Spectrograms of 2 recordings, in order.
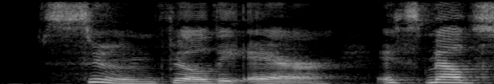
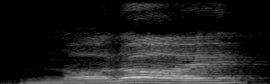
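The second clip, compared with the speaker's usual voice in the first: a louder, different dog voice; 7 dB louder than usual. Acted. Dog turning down the hen, loud and gruff. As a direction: bark it out like a big dog.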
